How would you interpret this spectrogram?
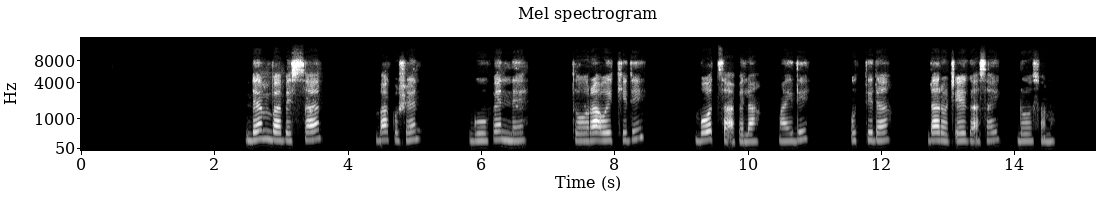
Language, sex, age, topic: Gamo, female, 18-24, government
